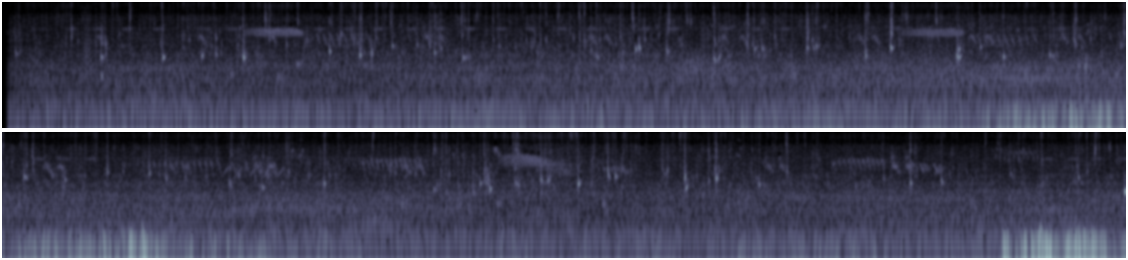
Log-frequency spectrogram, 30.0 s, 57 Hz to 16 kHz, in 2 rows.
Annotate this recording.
Soundscapes > Synthetic / Artificial
Fountain water
Date and Time: 17/05/2025 9h20 am Venue: Moreira do Lima, Ponte do Lima Sound type: Signal- usually keynote sound but deliberately emphasized Type of microphone used: Iphone 14 omnidirectional internal microphone (Dicafone was the application used) Distance from sound sources: 50cm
